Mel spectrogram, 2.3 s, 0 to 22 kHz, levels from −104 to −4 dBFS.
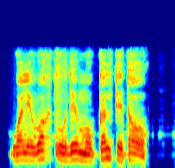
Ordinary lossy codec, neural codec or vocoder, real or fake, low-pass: Opus, 24 kbps; none; real; 7.2 kHz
